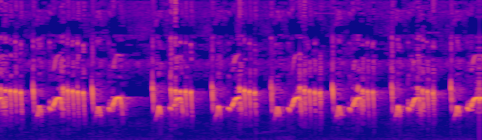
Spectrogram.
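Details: Prinias, female and male, singing hard for training captive birds; repeated phrases of dry clicking notes run into a squeaky upslurred trill, about eight phrases, loud with no other sounds.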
